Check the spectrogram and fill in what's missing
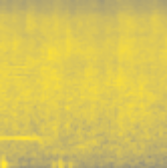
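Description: A church congregation breaks into applause during a Sunday sermon, a brief, full wash of clapping heard throughout.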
